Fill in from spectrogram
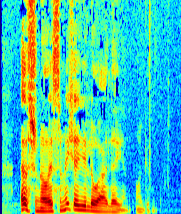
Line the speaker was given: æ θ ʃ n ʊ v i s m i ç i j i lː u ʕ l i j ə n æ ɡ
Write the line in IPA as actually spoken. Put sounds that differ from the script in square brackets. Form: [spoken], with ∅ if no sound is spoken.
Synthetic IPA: æ [ð] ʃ n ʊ [ʁ] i s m i ç [æ] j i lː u ʕ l [æ] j ə n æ ɡ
